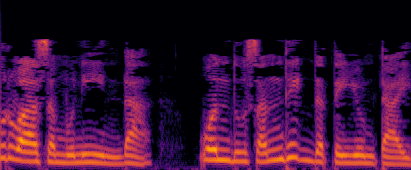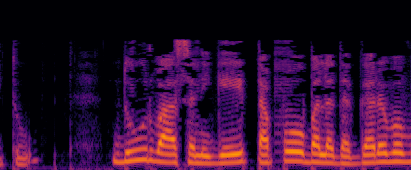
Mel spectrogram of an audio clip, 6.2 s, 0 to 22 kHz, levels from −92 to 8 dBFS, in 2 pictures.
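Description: From the start of the speech, the sound carries two layers of lossy-codec damage at once, most likely from transcoding between lossy codecs: an MP3-style coding at around 32 kbit/s followed by a Vorbis pass at a similar rate. The top end stops at about 8.4 kHz, the lowest cut-off in the chain. Smeared, swirly high-frequency artefacts from the first stage sit under the second codec's own warbling. The second pass has spent bits re-encoding the first's errors.

From 4.06 s to 5.27 s, GSM phone buzz cuts in, about 28 dB below the speech. Its hard, raspy tone at 217 Hz is dense with harmonics and has nothing to do with the speech. The audio circuit is rectifying the pulsed radio bursts from a nearby 2G phone, which repeat 217 times a second. The buzz comes and goes instead of running continuously, which points to the phone transferring data rather than holding a call.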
